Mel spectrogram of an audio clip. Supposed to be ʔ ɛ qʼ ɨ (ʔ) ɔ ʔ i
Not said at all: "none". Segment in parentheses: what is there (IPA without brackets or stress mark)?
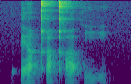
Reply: qʼ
